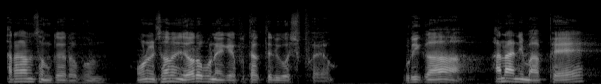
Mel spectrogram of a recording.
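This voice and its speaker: A male pastor preaching an evening sermon, swinging from hushed whispers to loud outbursts. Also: lowish voice. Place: large church or conference hall. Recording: reverberant large hall.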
